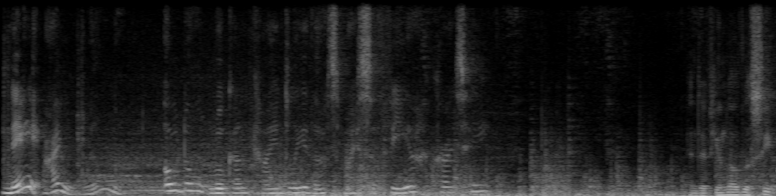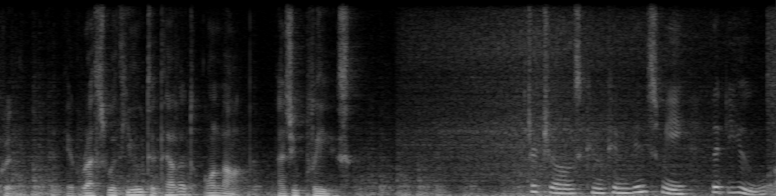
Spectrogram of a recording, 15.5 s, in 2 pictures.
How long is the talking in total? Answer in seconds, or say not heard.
12 s.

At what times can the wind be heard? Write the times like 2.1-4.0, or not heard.
2.5-15.4.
